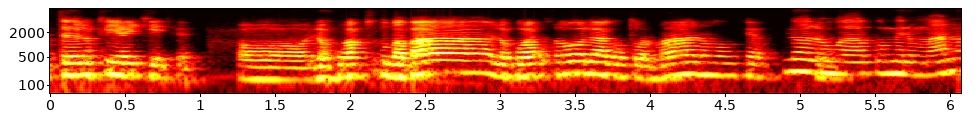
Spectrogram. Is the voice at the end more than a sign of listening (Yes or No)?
Yes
